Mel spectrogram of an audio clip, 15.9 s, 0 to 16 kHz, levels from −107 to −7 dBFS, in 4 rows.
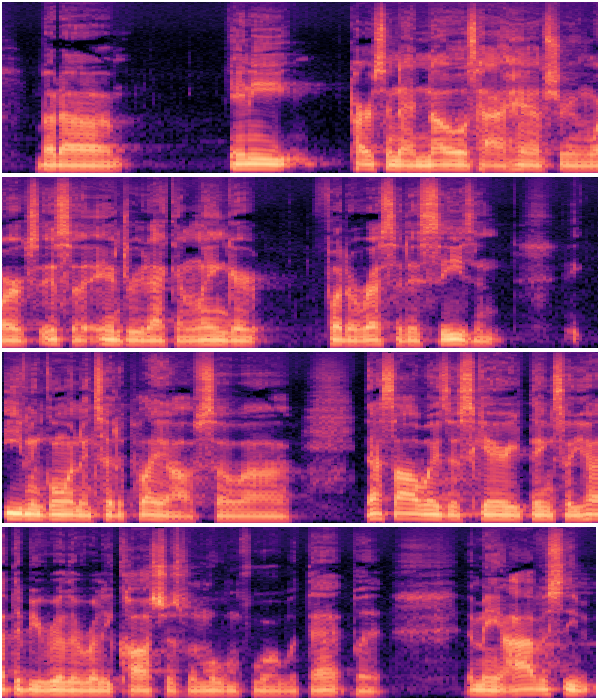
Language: English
